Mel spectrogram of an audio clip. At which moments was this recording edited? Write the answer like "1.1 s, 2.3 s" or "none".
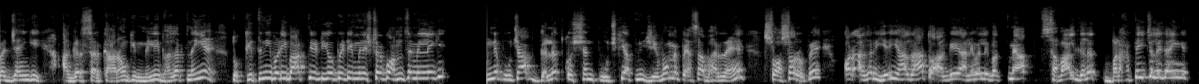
4.7 s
